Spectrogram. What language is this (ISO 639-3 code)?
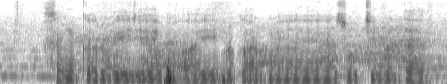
hin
